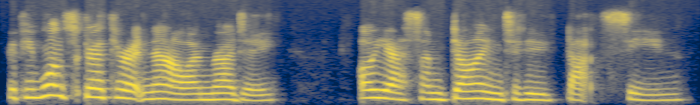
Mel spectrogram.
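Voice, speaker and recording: Woman playing a mellow-voiced, bitter young daughter. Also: medium pitch, moderate pace, close to an everyday voice. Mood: defiant, bitter. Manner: sardonic. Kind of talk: theatrical play acting. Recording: dull muffled video-call audio.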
